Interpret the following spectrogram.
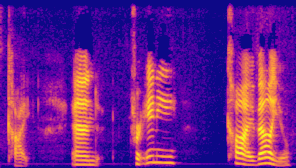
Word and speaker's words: chi: X right and it's spelled CH I so you might call it Chi but its pronunciation is Kai and for any Kai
